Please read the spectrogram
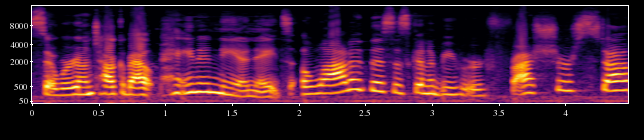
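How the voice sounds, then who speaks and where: Loud and full of very wide pitch swings, a woman's voice fills the clip. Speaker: neonatal nurse practitioner. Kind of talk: lecture. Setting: stage with audience.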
